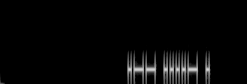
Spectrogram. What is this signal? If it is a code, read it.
Morse code, heard as a keyed tone, about 40 wpm, 700 Hz. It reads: W4E
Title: Three Challenging Letter-Number Combinations 40wpm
